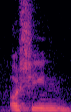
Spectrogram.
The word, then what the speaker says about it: Oisin: That first name is really weird and not easy to pronounce from the spelling. The easiest way I have thought of to describe to people how to say it is to think of the actor Martin Sheen, say Sheen, and just stick an O in front, Oisin.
